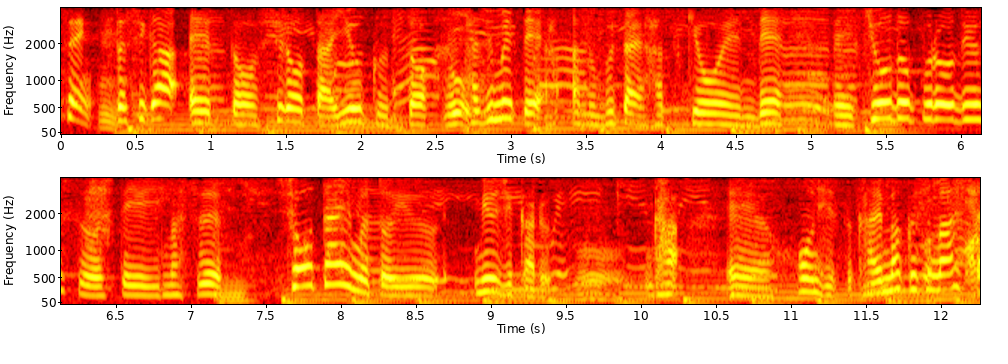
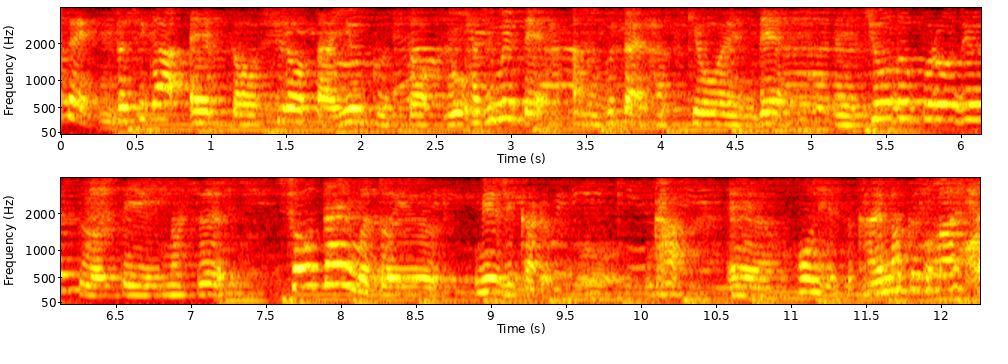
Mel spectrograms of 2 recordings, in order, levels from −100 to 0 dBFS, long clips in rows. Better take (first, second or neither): first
